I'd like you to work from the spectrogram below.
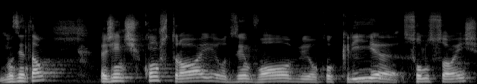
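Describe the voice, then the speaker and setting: Recorded very cleanly against a silent background, a man with a fairly high pitch speaks in a dark, mellow tone with ordinary pitch variation. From Portugal. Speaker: tech company co-founder. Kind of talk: podcast interview. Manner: hesitant, many fillers.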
